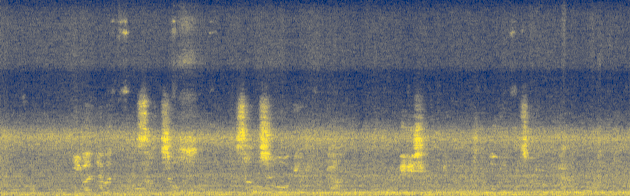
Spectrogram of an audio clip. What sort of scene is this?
subway train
